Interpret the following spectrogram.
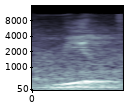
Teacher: When combined with the tongue head, we can have vowels which are high and prone, or high and back. Thus, the sound I, as in bit, is produced by having the front part of the tongue high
